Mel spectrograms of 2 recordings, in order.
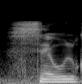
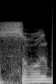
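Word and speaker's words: Seoul: वैसे भी उनके नाम्स डिफिकल्ट रहते हैं प्रोनाउंस करने के लिए, सेउल को सोल बोलते हैं वो लोग, आई डोंट नो.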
